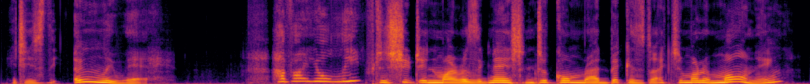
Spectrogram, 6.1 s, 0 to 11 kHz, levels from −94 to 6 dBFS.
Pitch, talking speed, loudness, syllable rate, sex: 245 Hz, 190 wpm, -16 LUFS, 6.5 syllables/s, female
